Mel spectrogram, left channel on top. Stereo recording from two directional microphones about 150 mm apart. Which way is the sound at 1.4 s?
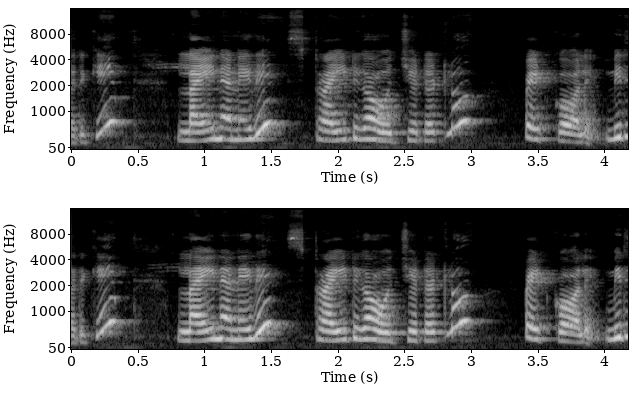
5° left (ahead or behind).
